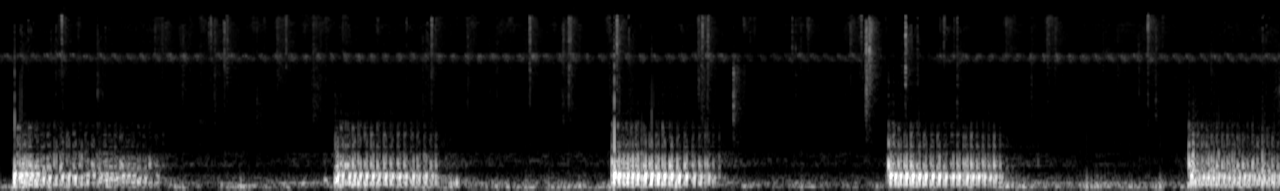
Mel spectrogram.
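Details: Purring cat next to a crackling hearth in winter ambience: five rhythmic purr surges, each about a second long and roughly two seconds apart, a steady vibrating drone, with sharp fire pops and a faint constant high tone.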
